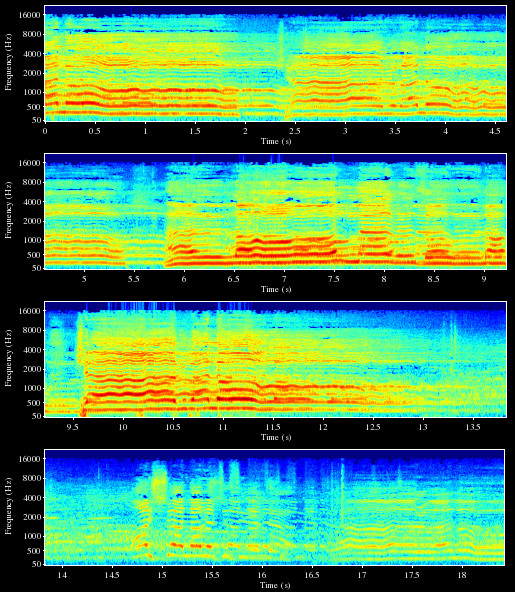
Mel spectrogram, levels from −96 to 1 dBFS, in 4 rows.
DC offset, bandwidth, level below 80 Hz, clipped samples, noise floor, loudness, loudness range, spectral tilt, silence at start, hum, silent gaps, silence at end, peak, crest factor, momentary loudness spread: under 0.1%; 16.5 kHz; -44 dBFS; under 0.1%; -38 dBFS; -11 LUFS; 17 LU; -2.5 dB/octave; 0 s; none; none; 0 s; 0 dBFS; 14 dB; 22 LU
